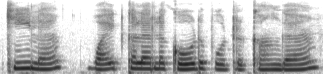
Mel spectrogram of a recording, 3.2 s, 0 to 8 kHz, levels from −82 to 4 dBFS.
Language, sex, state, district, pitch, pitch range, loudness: Tamil, female, Tamil Nadu, Nilgiris, 225 Hz, 205-240 Hz, -16 LUFS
